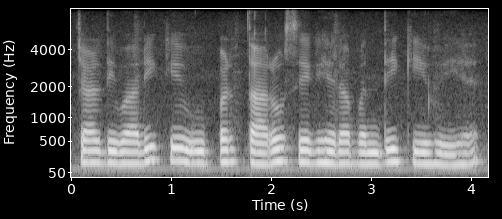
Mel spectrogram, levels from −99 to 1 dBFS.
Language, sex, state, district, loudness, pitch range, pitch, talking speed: Hindi, female, Jharkhand, Ranchi, -15 LUFS, 160-180 Hz, 170 Hz, 145 wpm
